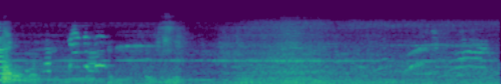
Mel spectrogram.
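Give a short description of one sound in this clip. Riders on a spinning fairground ride scream in the distance.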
